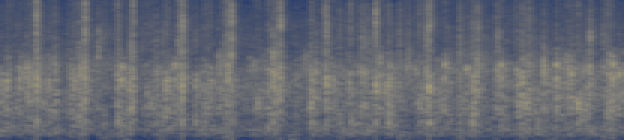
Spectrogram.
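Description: An audience at a dedication ceremony applauds, dense steady clapping from a roomful of people, loud and close throughout.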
